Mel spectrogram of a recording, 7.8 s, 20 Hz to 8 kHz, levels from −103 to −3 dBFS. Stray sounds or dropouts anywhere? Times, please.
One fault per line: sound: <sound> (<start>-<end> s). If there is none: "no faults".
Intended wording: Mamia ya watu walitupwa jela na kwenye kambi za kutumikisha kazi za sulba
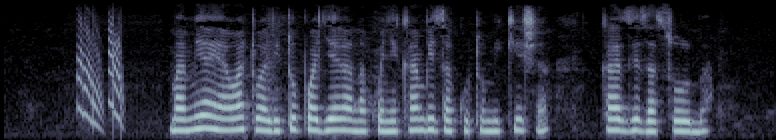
sound: chirp (0.8-1.3 s)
